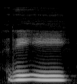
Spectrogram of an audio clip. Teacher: ولما تمال يجب أن ترقق الراء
